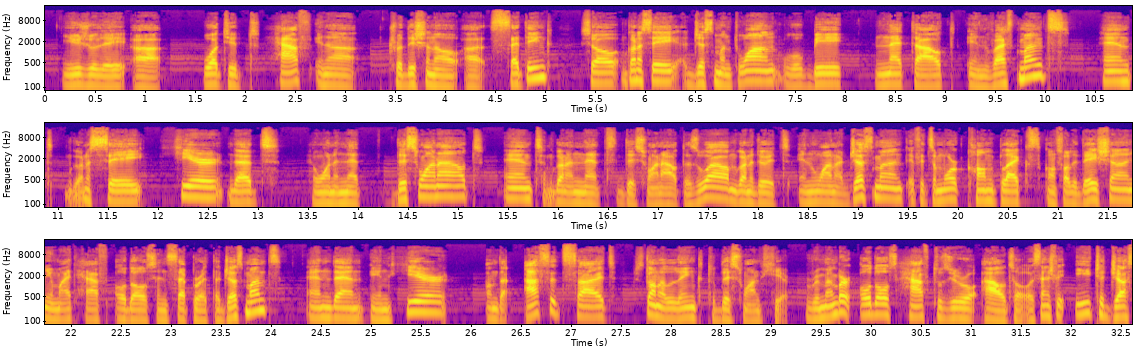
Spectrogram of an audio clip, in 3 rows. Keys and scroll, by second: 26.5 ctrl+Down.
